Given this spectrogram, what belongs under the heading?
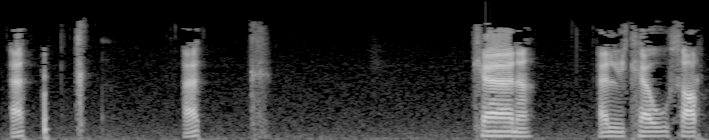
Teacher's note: the kaf touches the roof of the mouth, a little bit touches the bone of the roof of the mouth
